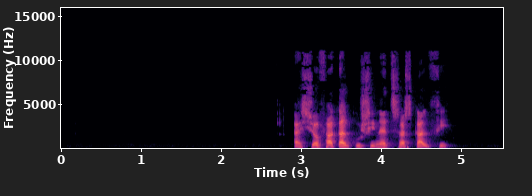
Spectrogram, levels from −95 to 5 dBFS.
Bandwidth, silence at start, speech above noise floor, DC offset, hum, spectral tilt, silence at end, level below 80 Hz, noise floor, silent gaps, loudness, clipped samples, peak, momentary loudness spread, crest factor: 11.5 kHz; 2.95 s; over 59 dB; under 0.1%; none; -3.5 dB/octave; 0.7 s; -84 dBFS; under -90 dBFS; none; -30 LUFS; under 0.1%; -8 dBFS; 11 LU; 26 dB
